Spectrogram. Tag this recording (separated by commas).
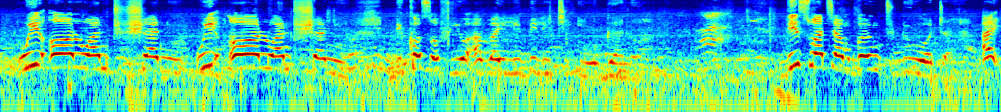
Speech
